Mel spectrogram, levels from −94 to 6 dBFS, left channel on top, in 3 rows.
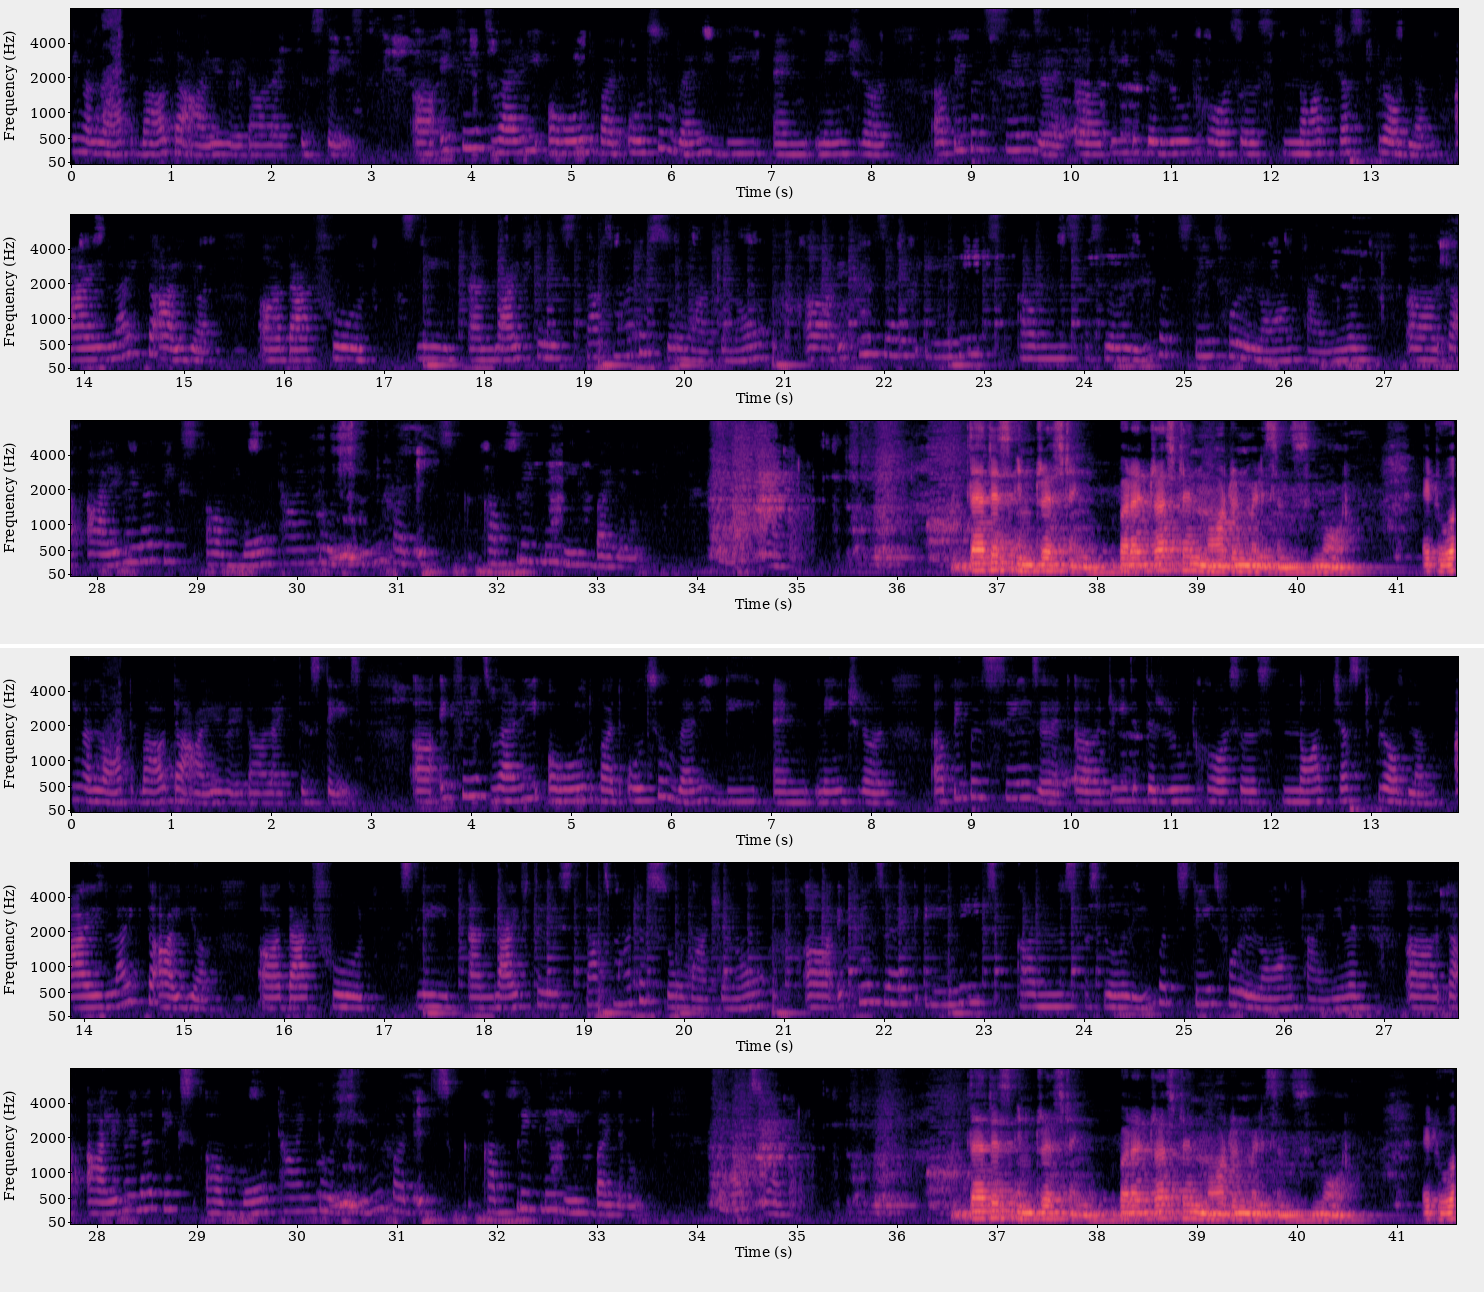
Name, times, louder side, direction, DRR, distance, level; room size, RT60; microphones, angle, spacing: voice 1, 0.0-16.9 17.2-31.5 31.9-33.5 34.2-35.1, right 1 dB, 80° right, 3.9 m, -52 dB
sound 1, 17.4-24.2, left 1 dB, 20° right, 2.8 m, -55 dB
voice 2, 34.1-34.8 35.8-41.5, left 2 dB, 55° left, 0.8 m, -31 dB
15.5 x 7.0 x 7.7 m
head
